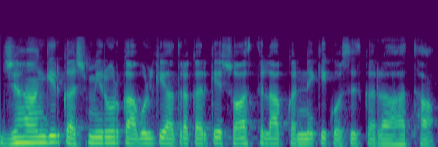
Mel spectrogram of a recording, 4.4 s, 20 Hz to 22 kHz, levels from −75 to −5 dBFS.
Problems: none marked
